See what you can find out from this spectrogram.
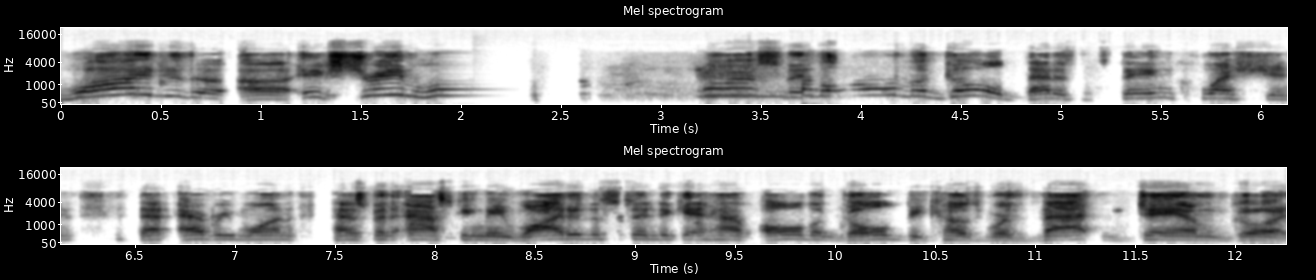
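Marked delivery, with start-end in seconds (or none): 0.0-4.8 very high, drawn-out announcer scream. Recalling a line from the mic: imitating Joey Styles screaming. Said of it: "I hear him screaming".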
